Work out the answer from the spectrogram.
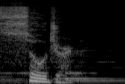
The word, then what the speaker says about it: sojourn: story together well is everything clear associate pronounce this word let me see Ah that's sojourn it means to stay for a while this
